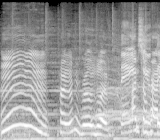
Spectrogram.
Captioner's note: moaning; crowd cheering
